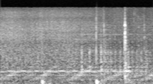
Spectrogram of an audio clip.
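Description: A series of dull low thumps, about one every three quarters of a second, over sustained background music tones.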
